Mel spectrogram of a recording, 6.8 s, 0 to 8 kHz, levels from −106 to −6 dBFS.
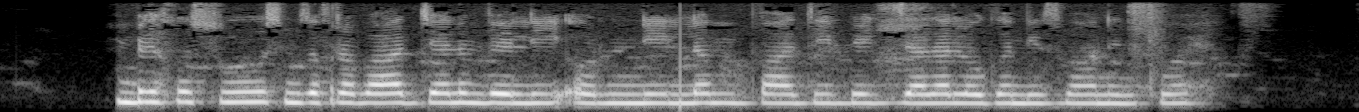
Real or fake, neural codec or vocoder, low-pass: real; none; 7.2 kHz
